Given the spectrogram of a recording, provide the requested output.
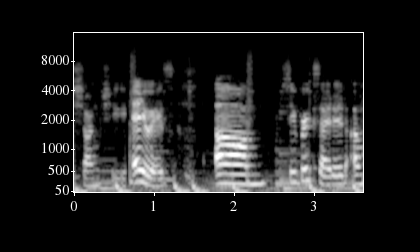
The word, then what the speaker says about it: Shang-Chi: Everybody around me has been saying Shang-Chi, so yes, it is Shang-Chi.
